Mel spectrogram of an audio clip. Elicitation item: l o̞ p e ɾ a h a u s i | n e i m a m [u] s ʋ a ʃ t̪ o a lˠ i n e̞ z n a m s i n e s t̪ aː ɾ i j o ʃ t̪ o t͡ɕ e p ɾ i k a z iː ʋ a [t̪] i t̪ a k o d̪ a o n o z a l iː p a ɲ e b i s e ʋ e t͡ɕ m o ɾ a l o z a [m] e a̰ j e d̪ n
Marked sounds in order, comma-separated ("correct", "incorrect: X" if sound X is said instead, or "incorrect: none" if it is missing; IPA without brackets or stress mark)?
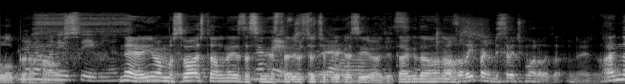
incorrect: o, correct, incorrect: n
